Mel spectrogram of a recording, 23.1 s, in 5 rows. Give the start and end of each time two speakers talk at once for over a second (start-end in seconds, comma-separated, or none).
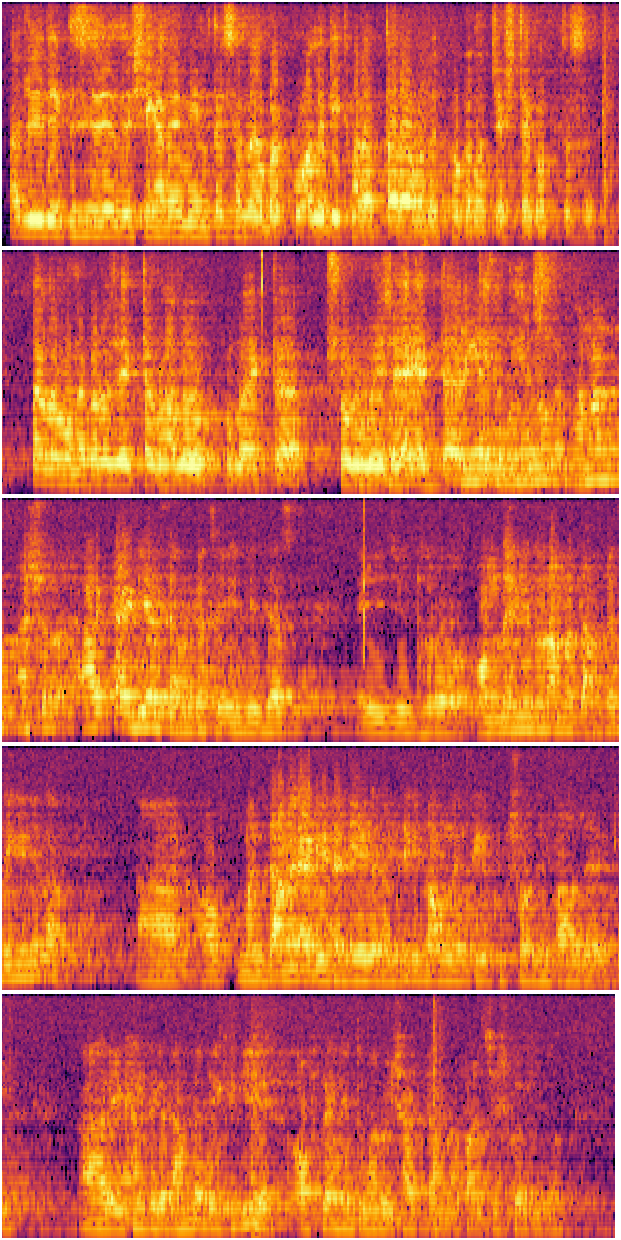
7.4-8.6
